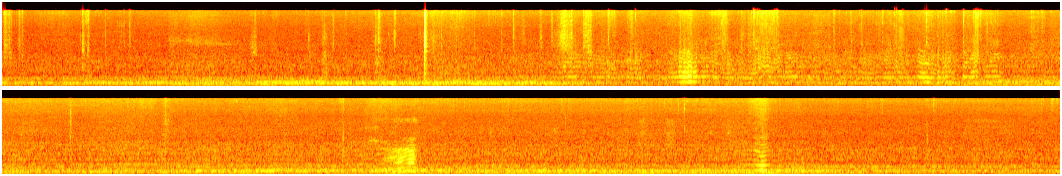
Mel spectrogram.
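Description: Honeybees buzz steadily in a low hum close by.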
